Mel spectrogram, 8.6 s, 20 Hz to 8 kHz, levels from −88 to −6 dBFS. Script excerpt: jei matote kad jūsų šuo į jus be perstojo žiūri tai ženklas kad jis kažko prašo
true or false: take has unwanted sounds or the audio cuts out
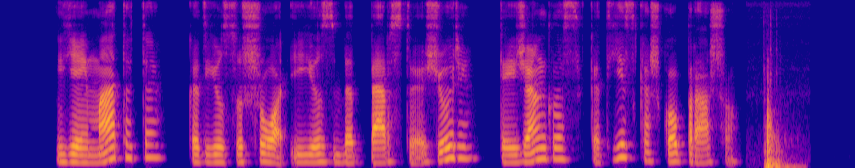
true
